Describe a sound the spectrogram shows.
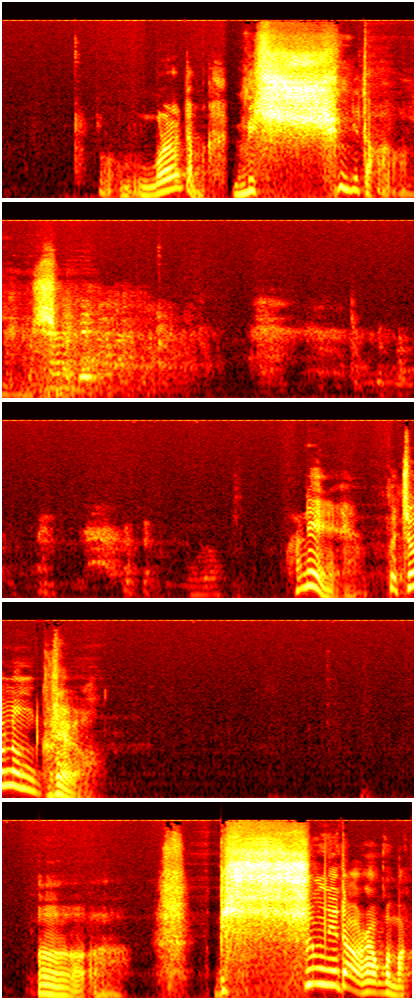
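An elderly man speaks with animation through a headset microphone.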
